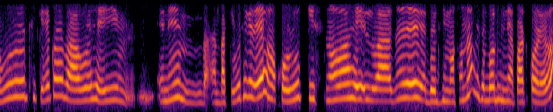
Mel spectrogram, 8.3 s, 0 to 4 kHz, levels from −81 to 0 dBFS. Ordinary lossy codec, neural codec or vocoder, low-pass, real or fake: Opus, 64 kbps; none; 3.6 kHz; real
